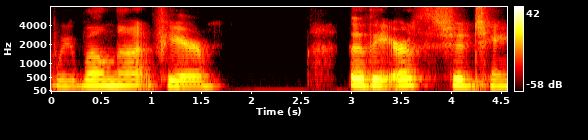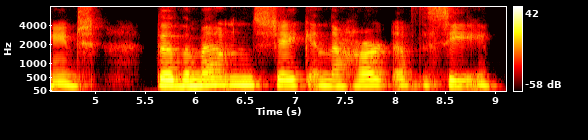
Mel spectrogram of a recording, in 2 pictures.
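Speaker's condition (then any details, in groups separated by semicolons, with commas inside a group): ALS; progressive neurological disease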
